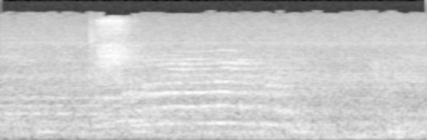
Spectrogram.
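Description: A drawn-out vocal call, rising then falling in pitch over about a second, with a short hiss at its start.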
